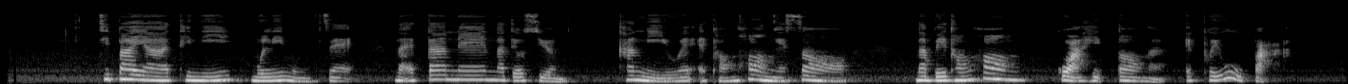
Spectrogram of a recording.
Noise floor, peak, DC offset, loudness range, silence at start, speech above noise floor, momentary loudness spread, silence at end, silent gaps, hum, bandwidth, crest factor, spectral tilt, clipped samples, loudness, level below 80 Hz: -57 dBFS; -4 dBFS; under 0.1%; 4 LU; 1 s; 38 dB; 14 LU; 0.7 s; none; none; 11 kHz; 16 dB; -7.5 dB/octave; under 0.1%; -20 LUFS; -64 dBFS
